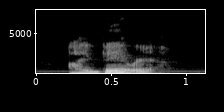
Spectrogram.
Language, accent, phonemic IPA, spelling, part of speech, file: English, Southern England, /aɪˈbɪə̯.ɹi.ə/, Iberia, proper noun, LL-Q1860 (eng)-Iberia.wav
- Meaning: 1. A peninsula and region of Europe south of the Pyrenees, consisting of Andorra, Spain, Portugal, and Gibraltar 2. A city and town in Missouri 3. A census-designated place in Ohio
